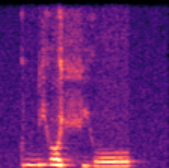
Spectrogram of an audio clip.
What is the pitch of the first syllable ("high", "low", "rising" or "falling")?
high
